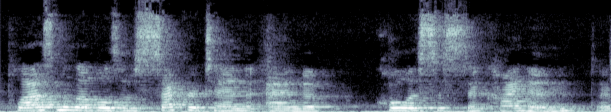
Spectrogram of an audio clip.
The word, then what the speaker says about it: cholecystokinin: yep exactly if plasma levels of secretin and cholecystokinin I pronounce that right yes cholecystokinin increased the volume of violin that goblet ba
